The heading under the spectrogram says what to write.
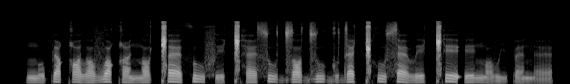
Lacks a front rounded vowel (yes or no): yes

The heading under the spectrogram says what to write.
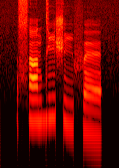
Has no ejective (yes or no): yes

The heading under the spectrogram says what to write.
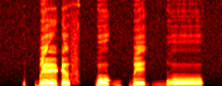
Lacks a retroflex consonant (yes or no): no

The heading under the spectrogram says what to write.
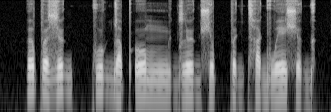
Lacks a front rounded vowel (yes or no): no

